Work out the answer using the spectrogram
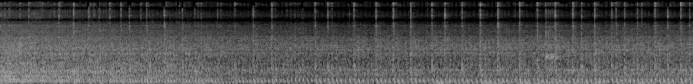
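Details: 1958 Allstate (Sears) Vespa 125cc two-stroke, sitting about a year, first-kick cold start on choke with fresh gas; steady even popping idle about four beats per second, no knocks or misses, running smooth while warming.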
